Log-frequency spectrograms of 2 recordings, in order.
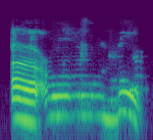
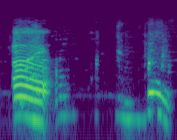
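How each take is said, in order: First: The dh sound is heavy, with rounded lips. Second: The dh sound is light, with spread lips. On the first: The speaker calls it wrong. "kalau seperti itu dia tebal" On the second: The speaker calls it right. "nah dia tipis"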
